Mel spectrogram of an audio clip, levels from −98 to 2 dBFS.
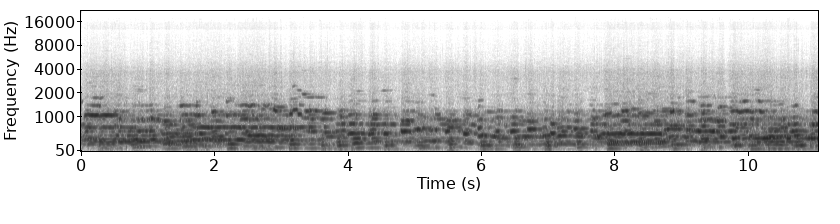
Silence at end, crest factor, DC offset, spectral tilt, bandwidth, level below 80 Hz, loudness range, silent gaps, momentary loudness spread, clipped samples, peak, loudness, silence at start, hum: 0 s; 12 dB; under 0.1%; -10 dB/octave; 5 kHz; -60 dBFS; 3 LU; none; 5 LU; under 0.1%; -8 dBFS; -21 LUFS; 0 s; none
